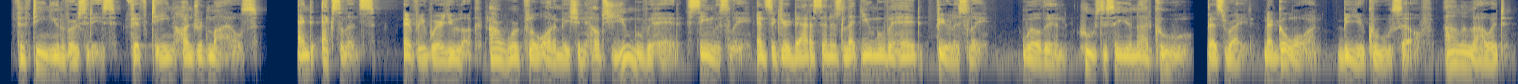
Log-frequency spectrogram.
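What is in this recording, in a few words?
US English, male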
